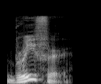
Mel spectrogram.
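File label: "briefer", English, British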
